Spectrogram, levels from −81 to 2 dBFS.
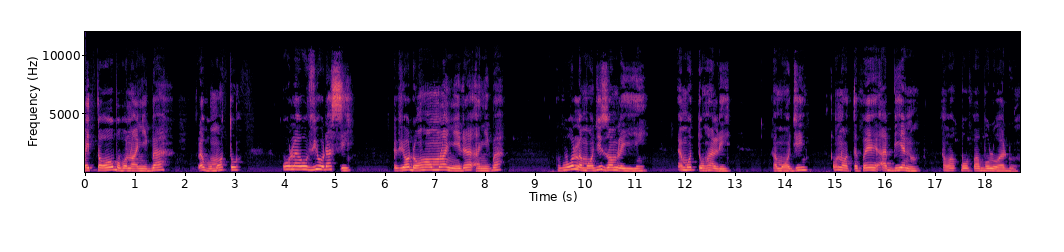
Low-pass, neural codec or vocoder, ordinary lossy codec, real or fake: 10.8 kHz; none; AAC, 64 kbps; real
